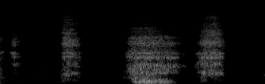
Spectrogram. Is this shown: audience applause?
no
